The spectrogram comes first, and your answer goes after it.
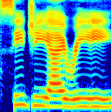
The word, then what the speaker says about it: Sigiriya: Sigiriya or Sinhagiri, Lion Rock pronounced Cgiri, is an ancient rock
